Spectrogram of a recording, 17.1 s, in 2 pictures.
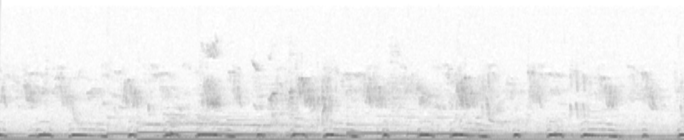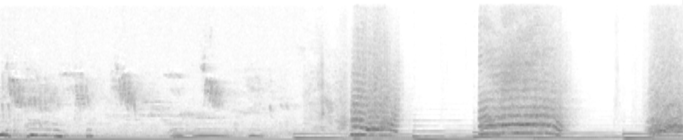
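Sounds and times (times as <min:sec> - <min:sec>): pigeon cooing: 0:00.0 - 0:09.8.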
